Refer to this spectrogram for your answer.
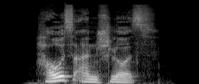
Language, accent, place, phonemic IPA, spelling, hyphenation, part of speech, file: German, Germany, Berlin, /ˈhaʊ̯sˌʔanʃlʊs/, Hausanschluss, Haus‧an‧schluss, noun, De-Hausanschluss.ogg
- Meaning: house connection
